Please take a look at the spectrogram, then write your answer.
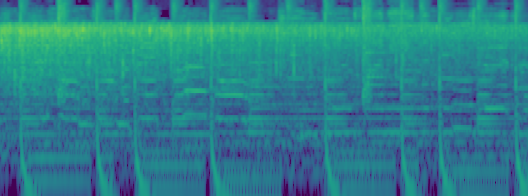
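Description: Loud, steady sizzling of sambal frying in hot oil, with repeated clanks of a spatula stirring the pan at a regular beat.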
